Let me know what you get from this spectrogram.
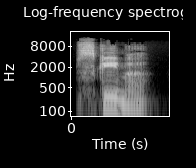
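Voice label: "schema", British English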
